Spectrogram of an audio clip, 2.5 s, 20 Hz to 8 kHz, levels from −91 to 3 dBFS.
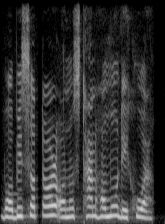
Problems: none marked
